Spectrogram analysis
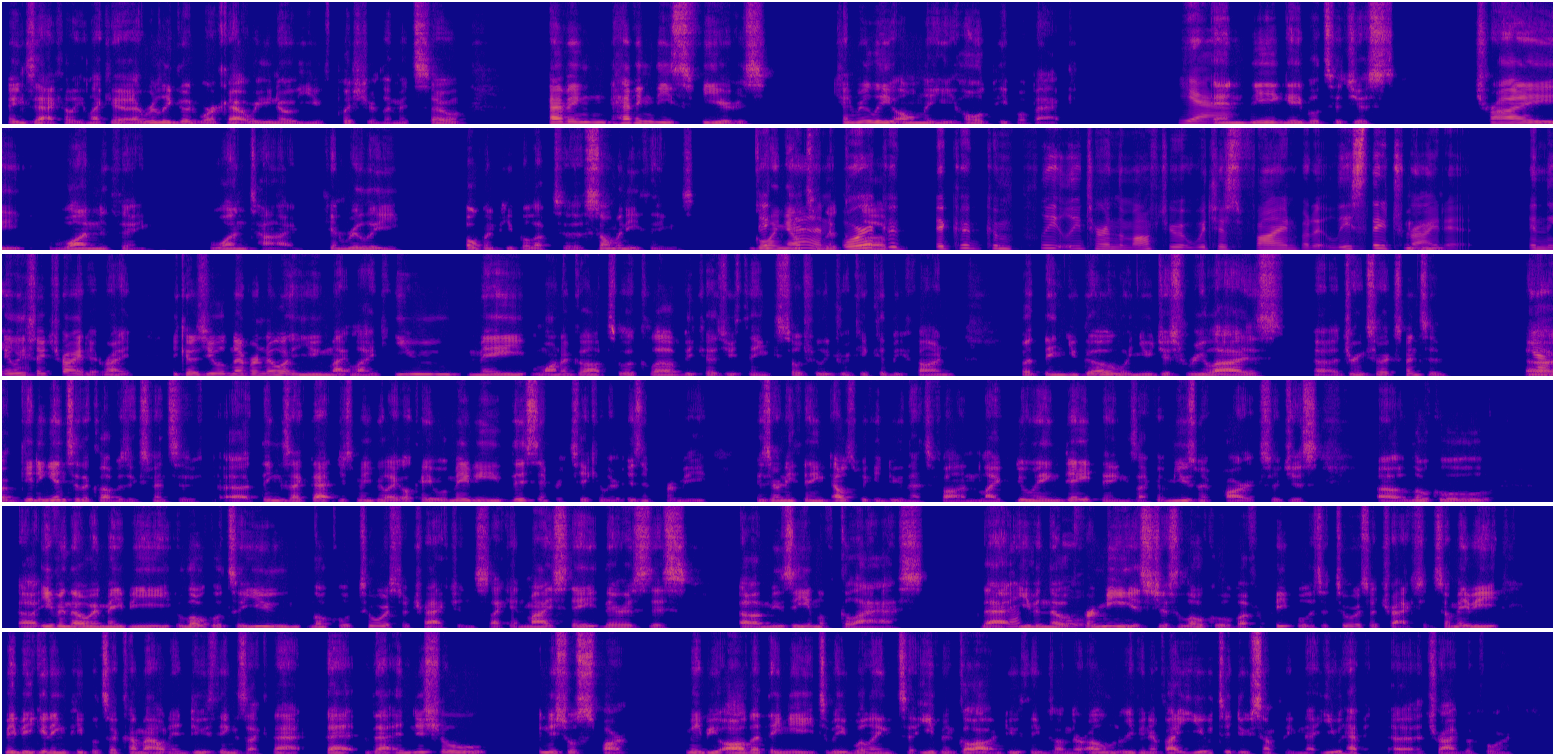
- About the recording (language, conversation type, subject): English, unstructured, How can you persuade a friend to go on an adventure even if they’re afraid?
- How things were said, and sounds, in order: none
